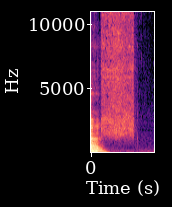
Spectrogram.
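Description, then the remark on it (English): A single short hiss of a scented aerosol spray, fairly loud, lasting just over half a second after a brief low tonal sound, followed by a faint click. “got the spray.”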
